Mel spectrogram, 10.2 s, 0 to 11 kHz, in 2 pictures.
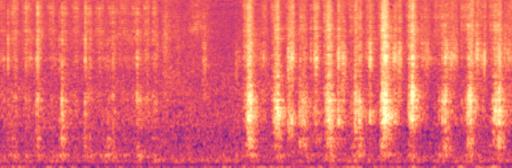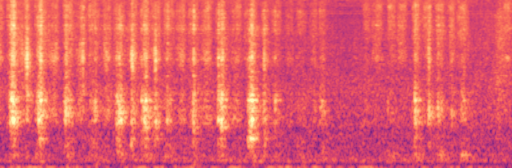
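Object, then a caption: Black-coated scratch-art card scratched with a wooden stylus. A wooden stylus scratches the coating in the lower area of a flat, black-coated scratch-art paper card. It makes quiet, dry rasping strokes at about three to four per second in an uneven rhythm. The strokes grow sharper and brighter from about 2.5 to 8 seconds, then fade back to soft rubbing.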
